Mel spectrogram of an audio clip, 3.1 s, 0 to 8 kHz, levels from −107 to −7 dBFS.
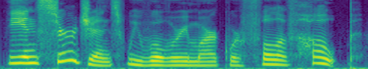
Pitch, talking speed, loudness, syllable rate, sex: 215 Hz, 175 wpm, -19 LUFS, 4.6 syllables/s, female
